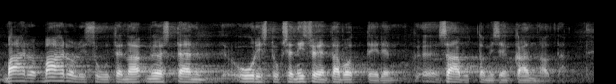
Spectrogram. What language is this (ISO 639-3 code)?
fin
